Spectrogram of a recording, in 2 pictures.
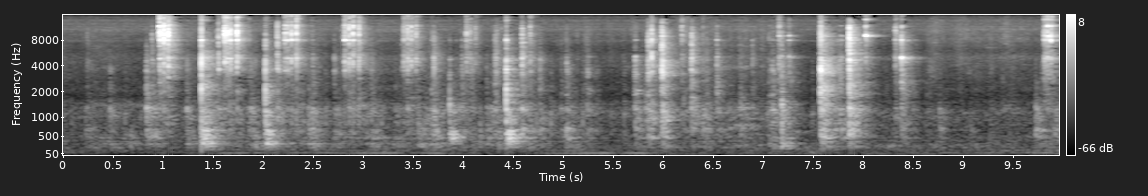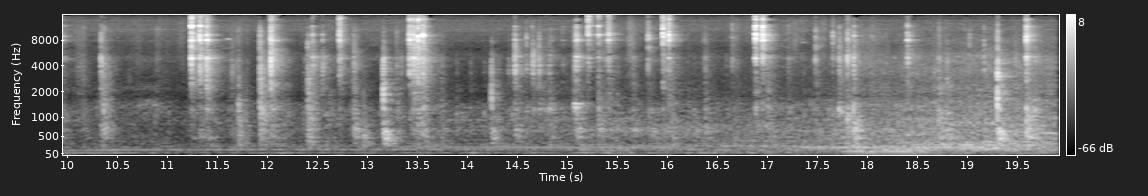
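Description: Irregular metal clicks and knocks of hand tools and a motorcycle fork tube against the triple clamp as the tube is set in the yokes and the bottom-yoke pinch bolts are nipped up. A denser scraping, rustling noise comes in near the end.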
